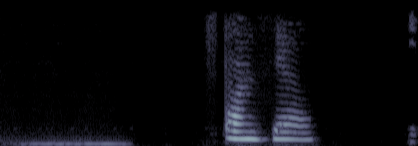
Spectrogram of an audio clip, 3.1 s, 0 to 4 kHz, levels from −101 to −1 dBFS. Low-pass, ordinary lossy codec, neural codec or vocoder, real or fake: 3.6 kHz; Opus, 64 kbps; codec, 24 kHz, 0.9 kbps, WavTokenizer, medium music audio release; fake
